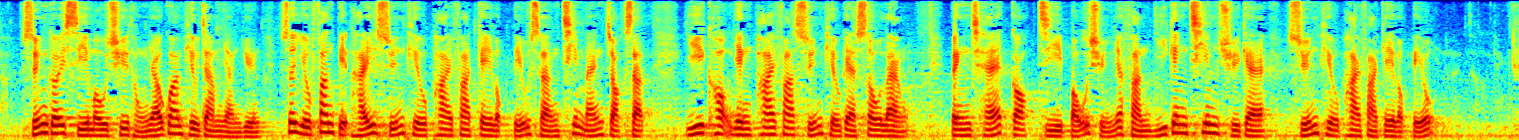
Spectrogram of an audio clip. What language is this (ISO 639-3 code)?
yue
